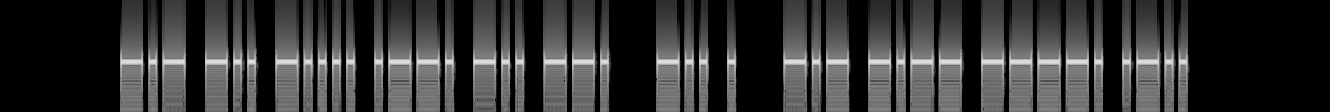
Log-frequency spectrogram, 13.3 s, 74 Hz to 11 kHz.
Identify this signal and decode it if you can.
Morse code, heard as a keyed tone, about 17 wpm, 700 Hz. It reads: KD6PDG DE KY9L
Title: USA Callsign DE Callsign 17wpm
